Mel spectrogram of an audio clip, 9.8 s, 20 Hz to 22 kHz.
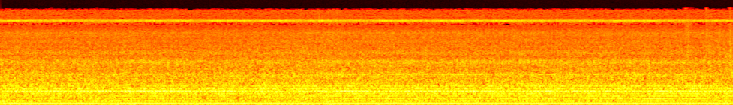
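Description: Cessna 208 Caravan's single Pratt & Whitney PT6A turboprop engine and propeller running steadily in flight, heard inside the cockpit as a loud, even drone with a deep hum.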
